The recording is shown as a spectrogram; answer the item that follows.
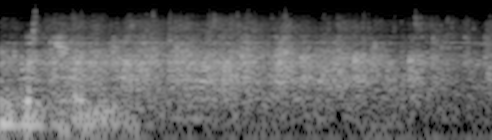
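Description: Audience applauding, fairly faint, dying away toward the end.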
